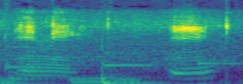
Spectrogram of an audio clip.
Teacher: depan tinggi atas tak bundar tertutup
